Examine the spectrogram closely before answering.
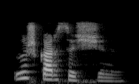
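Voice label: "ыжкарсӧссьыны", Komi, female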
